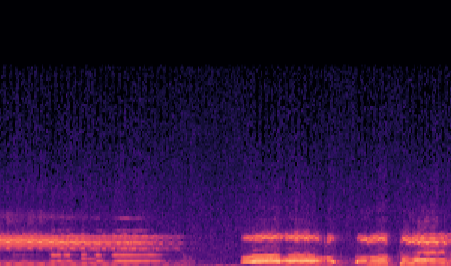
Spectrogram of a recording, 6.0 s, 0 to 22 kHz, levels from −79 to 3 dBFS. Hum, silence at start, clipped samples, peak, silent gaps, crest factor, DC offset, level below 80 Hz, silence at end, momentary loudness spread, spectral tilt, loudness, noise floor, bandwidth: none; 0 s; under 0.1%; -2 dBFS; none; 16 dB; under 0.1%; -44 dBFS; 0 s; 10 LU; -4 dB/octave; -17 LUFS; -39 dBFS; 16 kHz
